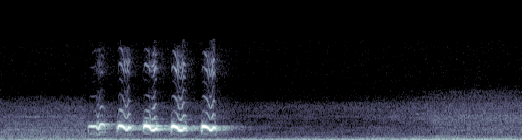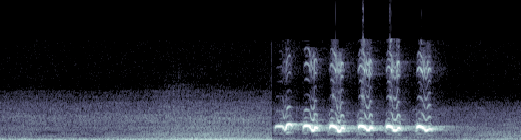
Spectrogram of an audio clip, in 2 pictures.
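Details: Yellow-vented bulbul female calling to stimulate males: two bursts of quick, harsh chattering, five notes then about seven notes, with low rumbling noise between.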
